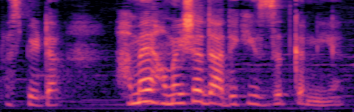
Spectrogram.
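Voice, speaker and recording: A woman playing a meek daughter-in-law and loving mother who pleads softly and soothes her child, in a family short film. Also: on the high side, normal speed, gravelly, faint music behind. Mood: soothing.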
